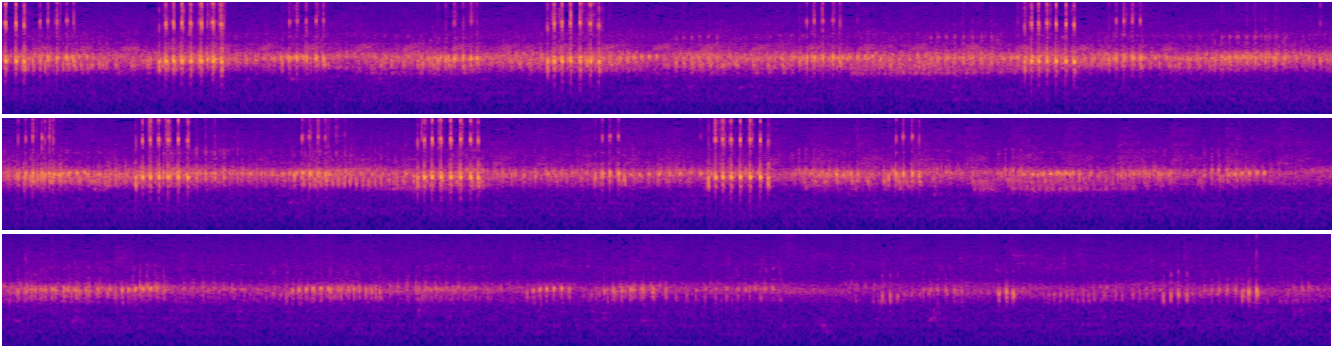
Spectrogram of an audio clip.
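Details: Breeding-season Schlegel's green tree frogs in a spring rice paddy near Sendai, Japan; sharp rattling notes break out repeatedly over a continuous chirring chorus for the first half, then the chorus carries on alone and slowly fades.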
